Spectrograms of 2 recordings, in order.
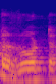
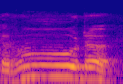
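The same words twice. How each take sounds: First: Rot as root with a short vowel; short-vowelled rot, rhyming with put; short U, wrong take. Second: Root with the vowel stretched out; slow, long-vowelled root. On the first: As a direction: clip the vowel in rot to a brief u. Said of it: "short sound of U". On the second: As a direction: hold the oo in root. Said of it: "long sound". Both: Shown as a demonstration.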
